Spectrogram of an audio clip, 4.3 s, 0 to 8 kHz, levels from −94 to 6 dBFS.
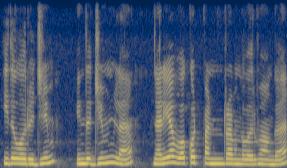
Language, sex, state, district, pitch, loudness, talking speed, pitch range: Tamil, female, Tamil Nadu, Nilgiris, 235 Hz, -14 LUFS, 140 wpm, 225-260 Hz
